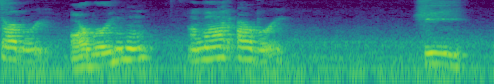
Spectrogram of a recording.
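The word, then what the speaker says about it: Arbery: Okay, yeah, it's Aarberry.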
